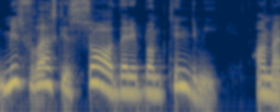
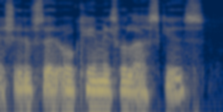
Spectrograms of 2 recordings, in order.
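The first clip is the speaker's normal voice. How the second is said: ordinary talk, nothing marked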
